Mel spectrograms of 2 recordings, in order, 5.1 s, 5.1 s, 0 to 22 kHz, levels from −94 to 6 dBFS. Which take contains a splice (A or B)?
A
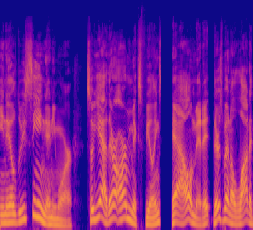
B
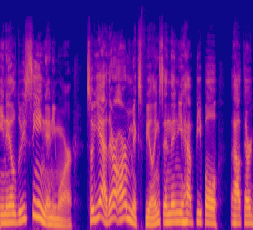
A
